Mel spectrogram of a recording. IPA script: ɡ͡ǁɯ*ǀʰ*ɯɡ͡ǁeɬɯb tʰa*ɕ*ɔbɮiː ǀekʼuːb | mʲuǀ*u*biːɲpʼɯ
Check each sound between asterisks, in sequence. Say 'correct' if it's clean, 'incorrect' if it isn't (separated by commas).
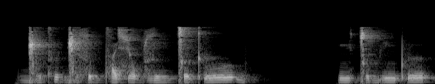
incorrect, correct, incorrect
